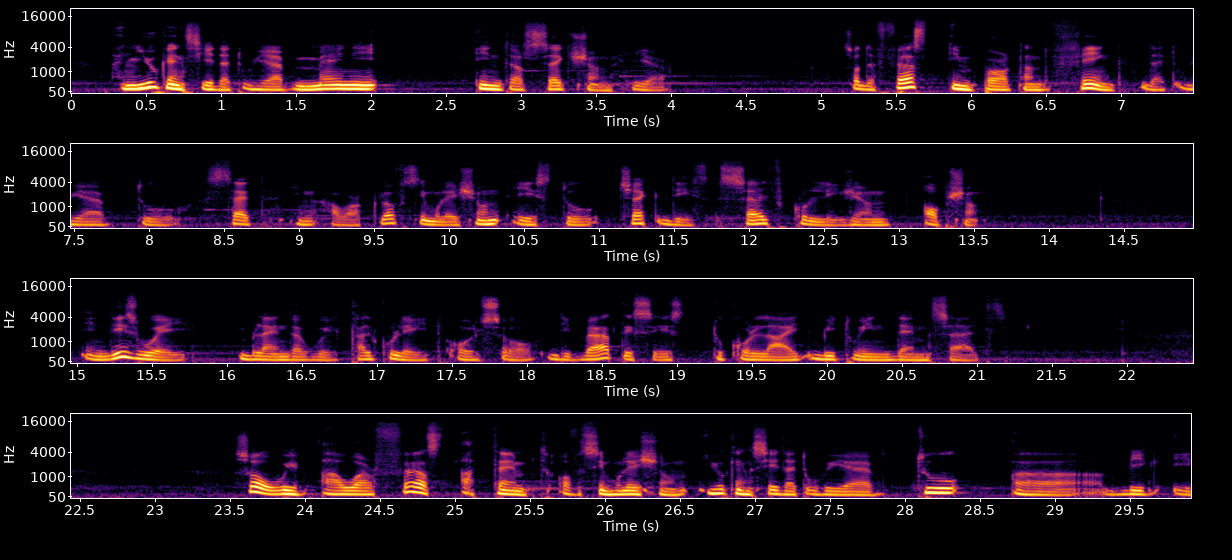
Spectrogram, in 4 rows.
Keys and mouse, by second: 0.7-2.5 middle drag, 3.5-4.7 middle drag, 10.5 space, 21.4 shift+Left, 27.8-29.4 middle drag.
